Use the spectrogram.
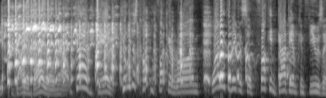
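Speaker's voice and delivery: real laughing exasperation; exasperated. Real, not acted. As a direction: rant at the stupid name. Exasperated at silly name.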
